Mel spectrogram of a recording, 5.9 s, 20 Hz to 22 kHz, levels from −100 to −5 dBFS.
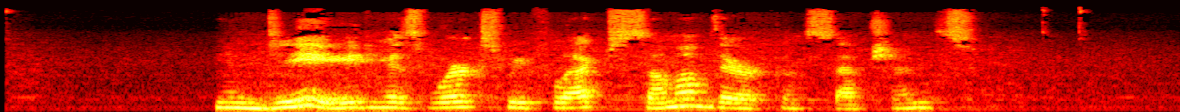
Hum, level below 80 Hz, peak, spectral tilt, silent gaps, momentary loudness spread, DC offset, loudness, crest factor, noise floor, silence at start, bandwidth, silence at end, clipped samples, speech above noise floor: none; -56 dBFS; -2 dBFS; -4.5 dB/octave; none; 15 LU; under 0.1%; -18 LUFS; 18 dB; -62 dBFS; 1.1 s; 16 kHz; 1.05 s; under 0.1%; 44 dB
